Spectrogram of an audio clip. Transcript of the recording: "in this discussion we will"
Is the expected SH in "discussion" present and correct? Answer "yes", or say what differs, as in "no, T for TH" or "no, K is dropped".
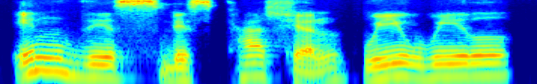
yes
